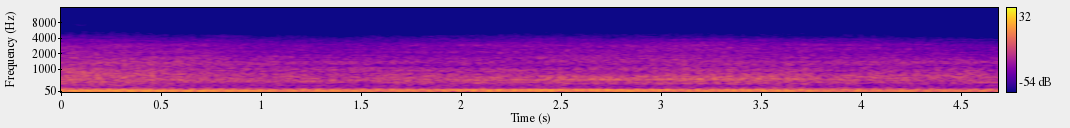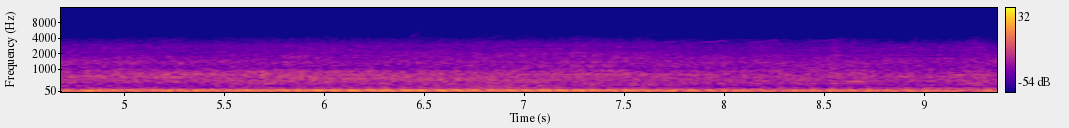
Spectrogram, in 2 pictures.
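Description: TasRail TR class diesel-electric locomotives hauling a loaded coal train uphill, a steady low engine rumble mixed with the rolling of the wagons, slowly fading as the train pulls away.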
